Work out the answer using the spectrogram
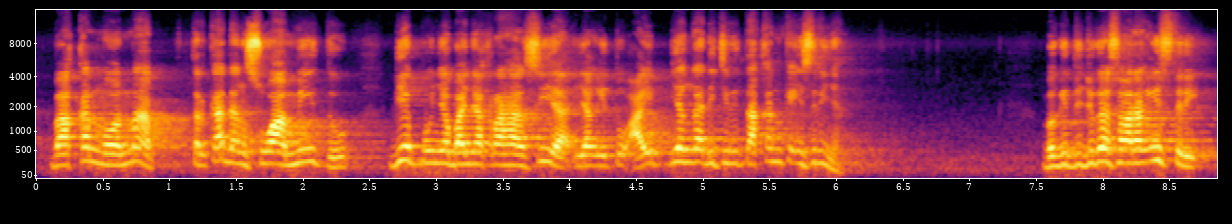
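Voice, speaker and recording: A preacher gives a mosque sermon in a casual, humorous storytelling way, asking the congregation questions. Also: male voice, sits high, bright, forceful tone. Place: mosque hall. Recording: long reverb of a mosque hall.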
